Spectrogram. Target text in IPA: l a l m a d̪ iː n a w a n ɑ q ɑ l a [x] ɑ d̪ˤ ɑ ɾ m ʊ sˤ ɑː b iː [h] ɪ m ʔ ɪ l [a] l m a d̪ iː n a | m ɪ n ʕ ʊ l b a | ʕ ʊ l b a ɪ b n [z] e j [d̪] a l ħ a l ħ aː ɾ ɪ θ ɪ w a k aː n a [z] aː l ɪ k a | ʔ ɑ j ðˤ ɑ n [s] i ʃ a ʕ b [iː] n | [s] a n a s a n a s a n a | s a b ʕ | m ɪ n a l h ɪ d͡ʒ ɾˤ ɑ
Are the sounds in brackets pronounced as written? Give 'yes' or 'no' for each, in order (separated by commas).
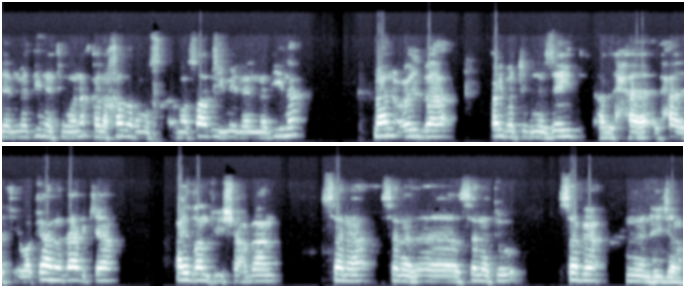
yes, yes, yes, yes, yes, no, no, no, yes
